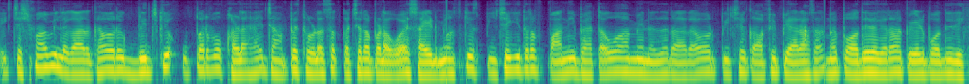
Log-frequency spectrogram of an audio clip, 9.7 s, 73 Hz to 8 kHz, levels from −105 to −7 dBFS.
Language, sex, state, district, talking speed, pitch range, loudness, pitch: Hindi, male, Uttarakhand, Uttarkashi, 295 wpm, 135-150 Hz, -16 LUFS, 145 Hz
